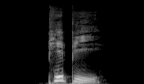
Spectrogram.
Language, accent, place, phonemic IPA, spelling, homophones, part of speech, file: German, Germany, Berlin, /ˈpɪ.pi/, Pipi, Pippi, noun, De-Pipi.ogg
- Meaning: pee (urine)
